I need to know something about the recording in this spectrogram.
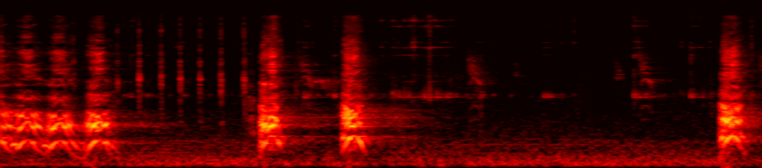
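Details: Shiba Inu dog barking while confronting a cat: a quick burst of three sharp barks, then two single barks near the two-second mark and one more near the end, with quiet room noise between.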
